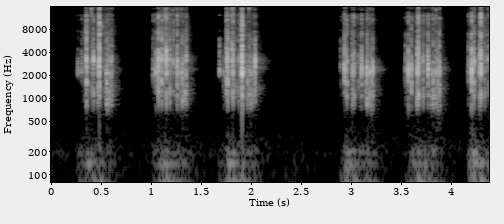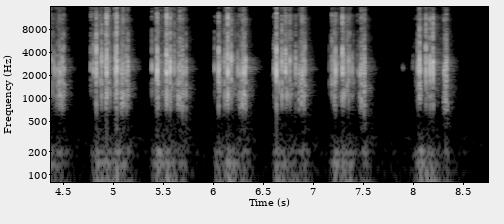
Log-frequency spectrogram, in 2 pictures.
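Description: Both hands type with their fingertips on a HyperX Alloy Origins Core tenkeyless mechanical keyboard with HX Red switches and grey and red PBT plastic keycaps, resting on a desk mat. Eleven short bursts of rapid, crisp clacking follow one another with brief silent gaps between them. The sound is bright and clicky with very little low end, and each keystroke stops sharply with no ring.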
